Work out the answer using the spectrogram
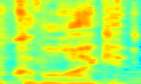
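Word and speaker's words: Commorragh: des recoins impossibles de Comorag. Comorag ou Comora selon les prononciations était la ville repère des aeldes d'ar noir niché dans la toile.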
